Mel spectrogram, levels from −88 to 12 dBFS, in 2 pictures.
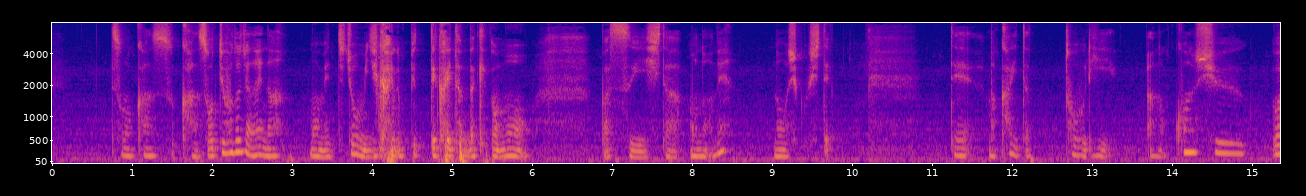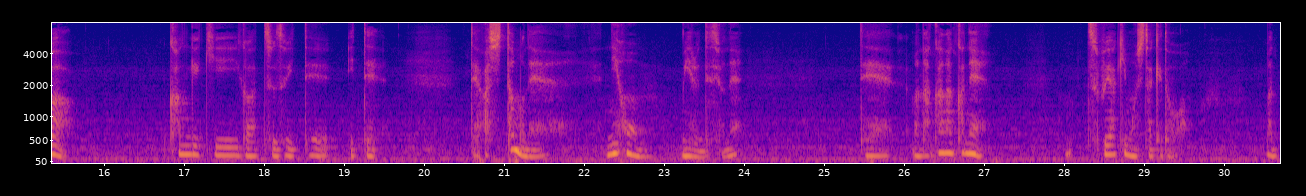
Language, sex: Japanese, female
